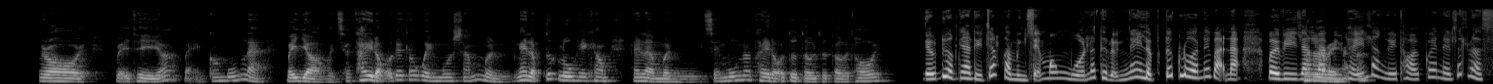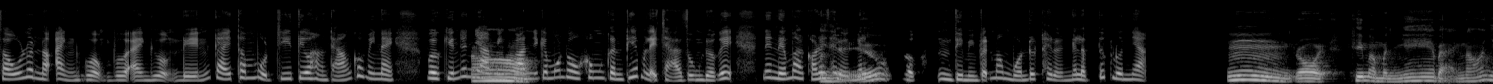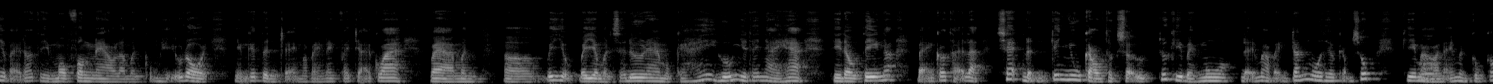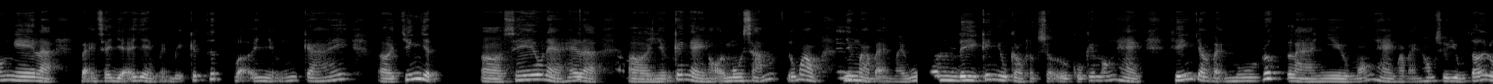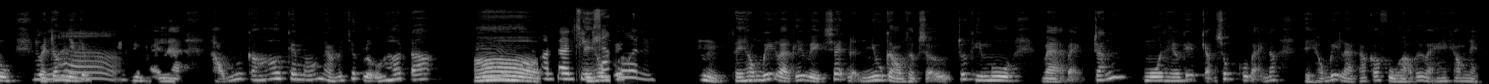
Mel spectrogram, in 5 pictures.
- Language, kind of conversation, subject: Vietnamese, advice, Làm thế nào để ưu tiên chất lượng hơn số lượng khi mua sắm?
- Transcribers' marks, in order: other background noise; tapping; unintelligible speech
